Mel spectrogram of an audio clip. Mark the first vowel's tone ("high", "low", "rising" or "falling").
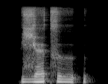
rising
